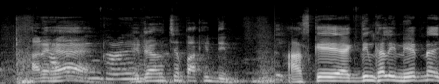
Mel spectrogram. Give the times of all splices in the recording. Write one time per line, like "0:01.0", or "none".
0:02.7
